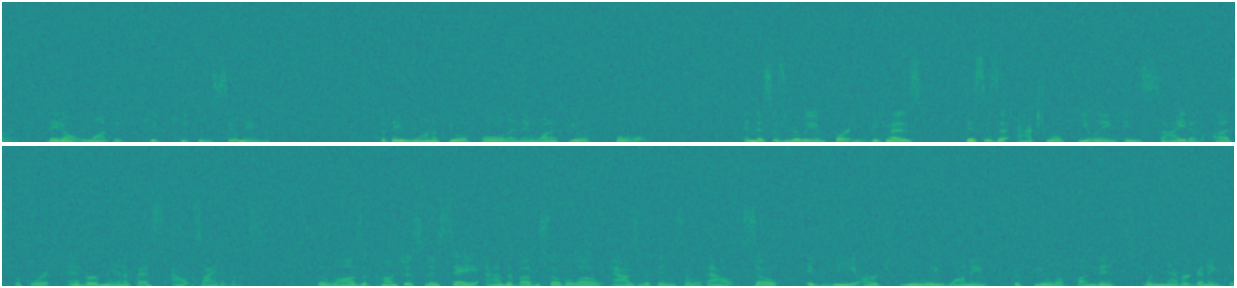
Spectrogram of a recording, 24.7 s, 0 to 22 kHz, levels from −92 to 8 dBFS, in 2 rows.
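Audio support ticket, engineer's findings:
Low bit depth with dither, whole clip: constant even hiss, roughly as loud as the speech. Fits 3-bit quantisation with dither. No signal-following grit, unlike undithered truncation.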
